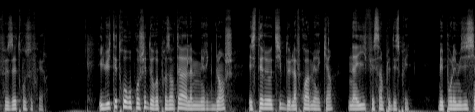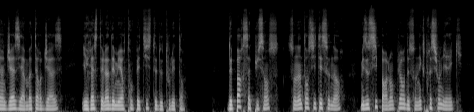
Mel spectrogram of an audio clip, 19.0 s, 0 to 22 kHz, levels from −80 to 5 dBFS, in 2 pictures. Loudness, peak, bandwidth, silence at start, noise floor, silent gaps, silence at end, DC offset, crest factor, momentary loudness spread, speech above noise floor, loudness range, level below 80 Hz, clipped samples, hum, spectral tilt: -24 LUFS; -6 dBFS; 14.5 kHz; 0.05 s; -69 dBFS; none; 0.3 s; under 0.1%; 18 dB; 13 LU; 47 dB; 4 LU; -44 dBFS; under 0.1%; none; -6.5 dB/octave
